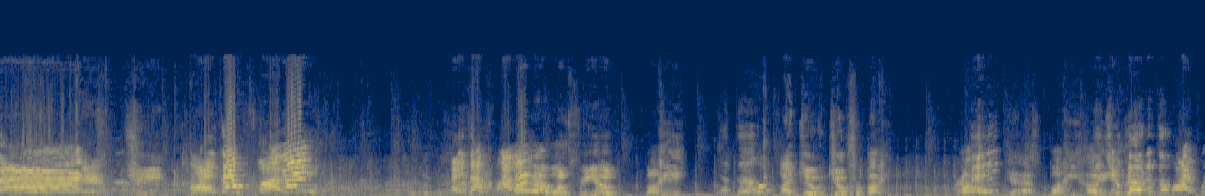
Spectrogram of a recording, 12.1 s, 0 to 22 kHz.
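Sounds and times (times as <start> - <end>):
excited chatter: 0.0 - 12.0.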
